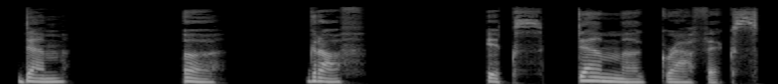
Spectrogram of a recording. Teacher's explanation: Stress graph and keep ix clear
